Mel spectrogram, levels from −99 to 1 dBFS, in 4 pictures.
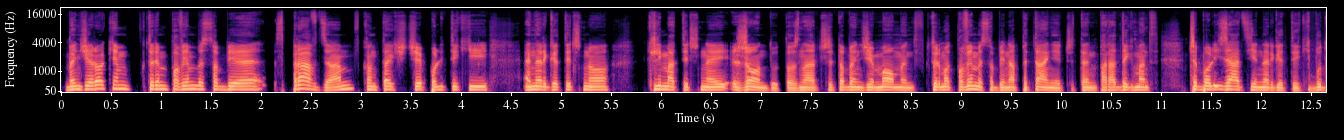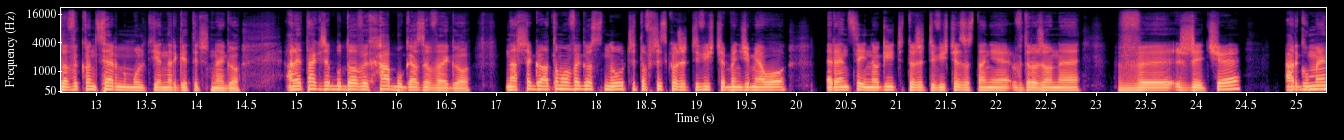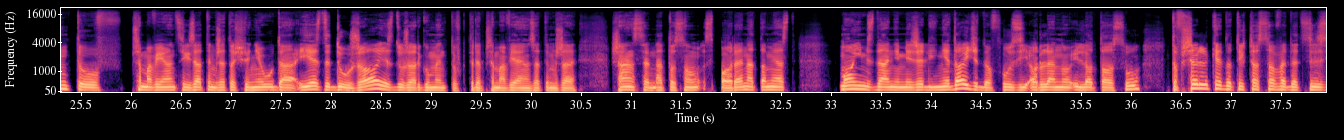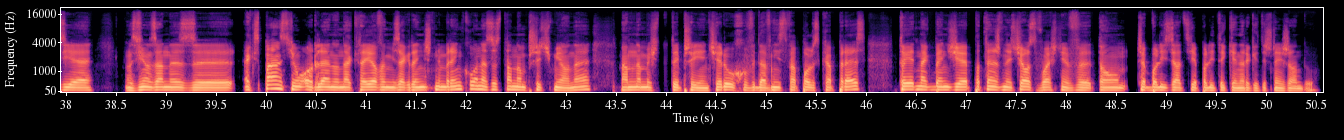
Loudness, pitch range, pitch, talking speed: -16 LUFS, 120-145 Hz, 130 Hz, 150 wpm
